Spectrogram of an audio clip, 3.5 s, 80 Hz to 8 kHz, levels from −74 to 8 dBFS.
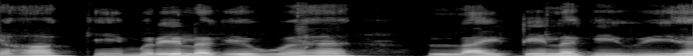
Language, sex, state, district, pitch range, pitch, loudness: Hindi, male, Jharkhand, Deoghar, 135-145 Hz, 140 Hz, -17 LUFS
